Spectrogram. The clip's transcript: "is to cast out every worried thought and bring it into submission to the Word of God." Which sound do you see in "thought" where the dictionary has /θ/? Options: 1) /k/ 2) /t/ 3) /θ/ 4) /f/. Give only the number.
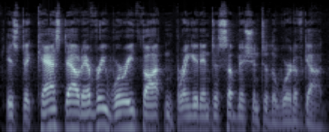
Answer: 3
